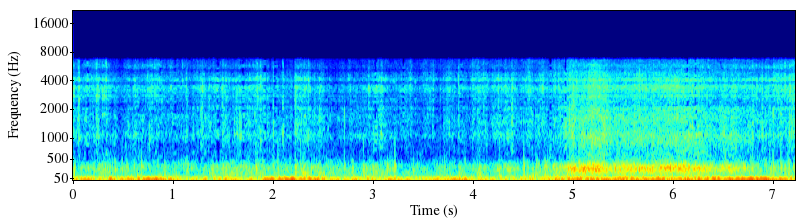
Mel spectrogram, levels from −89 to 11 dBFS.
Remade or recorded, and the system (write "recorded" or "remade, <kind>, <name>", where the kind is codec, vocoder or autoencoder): recorded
